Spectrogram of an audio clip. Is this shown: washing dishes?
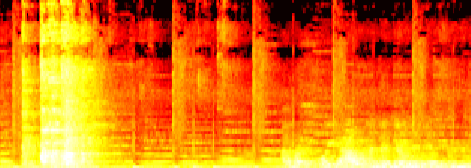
yes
